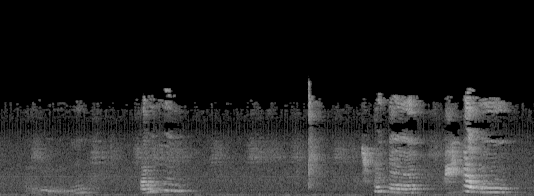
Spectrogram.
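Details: Pet African grey parrot, a female close to two years old, vocalising indoors: several separate harmonic, voice-like utterances with rising and falling pitch, some with sharp clicks, spread over a few seconds against a steady low hum.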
